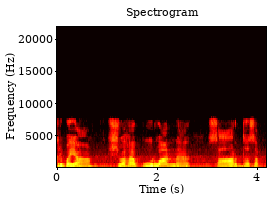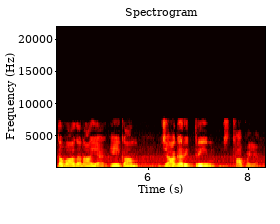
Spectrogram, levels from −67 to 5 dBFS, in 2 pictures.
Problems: constant background noise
